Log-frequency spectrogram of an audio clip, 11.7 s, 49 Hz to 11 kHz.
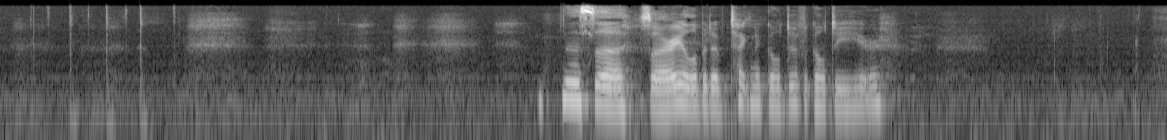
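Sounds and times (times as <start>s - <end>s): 
low room hum: 0.0s - 11.6s
soft clicks from typing on a computer keyboard: 0.3s - 1.8s
speech: 5.6s - 9.0s.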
